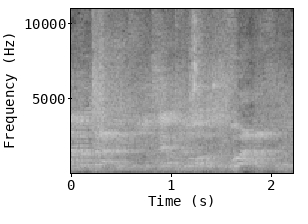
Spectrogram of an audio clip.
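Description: Several voices of spectators and coaches calling out around a boxing ring during the bout, in a large hall.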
